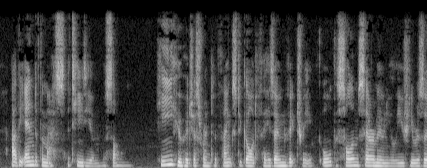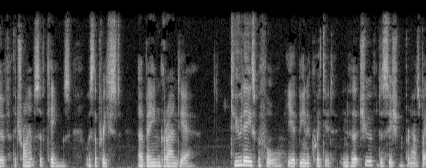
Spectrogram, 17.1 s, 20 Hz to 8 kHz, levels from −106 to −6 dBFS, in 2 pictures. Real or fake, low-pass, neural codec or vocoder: real; 7.2 kHz; none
